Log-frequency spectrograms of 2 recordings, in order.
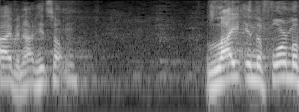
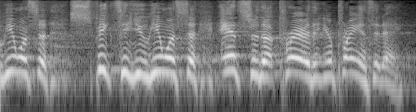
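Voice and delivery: raised, driving preacher's cadence; impassioned preaching; 4 semitones higher than usual. Acted. Pastor urging the congregation, impassioned preaching. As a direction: preach it out, lifting the room.

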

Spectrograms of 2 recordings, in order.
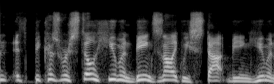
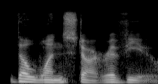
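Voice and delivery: ominous reveal; 7 semitones lower, 6 dB quieter, much slower than usual. Retold or imitated. Dramatic reveal before buying.

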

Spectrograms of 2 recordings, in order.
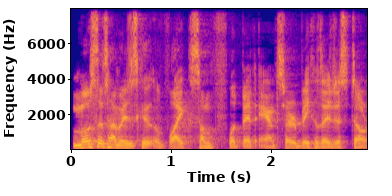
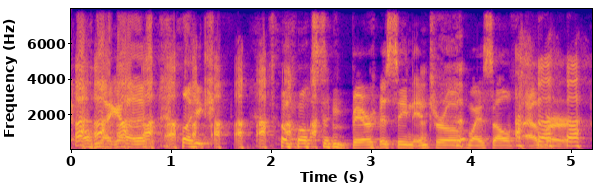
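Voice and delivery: laughing through embarrassment; 7 semitones higher than usual. Retold or imitated. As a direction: laugh it out, mortified. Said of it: "I'm like".

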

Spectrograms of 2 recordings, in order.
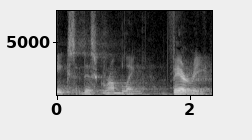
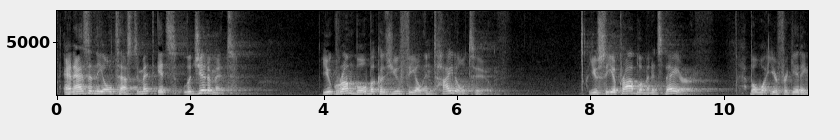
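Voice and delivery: higher, louder sermon push; preaching at full force; 6 semitones higher, 6 dB louder than usual. Acted. Preacher conceding the grumbler's case, loud and insistent. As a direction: press the point hard.

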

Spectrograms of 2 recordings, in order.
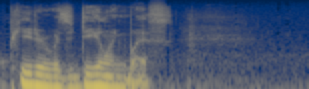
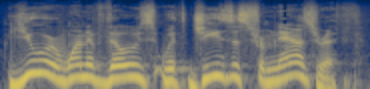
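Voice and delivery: put-on a higher, pointed accusation from a young servant girl; accusing servant girl; 7 semitones higher than usual. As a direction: point the finger at him, lightly voiced girl.

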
